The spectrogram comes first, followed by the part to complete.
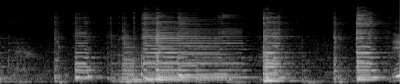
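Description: Acoustic guitar playing a chordal accompaniment on its own: a few sharp strums, with one chord left ringing in the middle. A man's singing voice comes in at the very end.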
